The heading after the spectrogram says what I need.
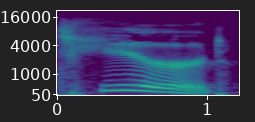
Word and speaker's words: teared: But listen to the pronunciation. I teared up. Ear. So I wrote it out phonetically for you. Ear. So that long E sound.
